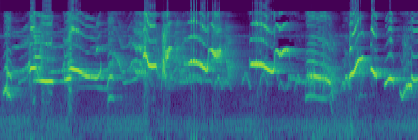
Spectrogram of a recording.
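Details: Oriental magpie-robin, a caged bird, singing in a fighting style: loud, rich, varied whistled phrases sliding up and down with harsh squawky notes, in bursts separated by brief pauses.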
